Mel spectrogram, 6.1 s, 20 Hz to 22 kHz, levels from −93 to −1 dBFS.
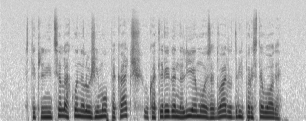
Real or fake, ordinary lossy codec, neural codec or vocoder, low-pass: real; none; none; none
